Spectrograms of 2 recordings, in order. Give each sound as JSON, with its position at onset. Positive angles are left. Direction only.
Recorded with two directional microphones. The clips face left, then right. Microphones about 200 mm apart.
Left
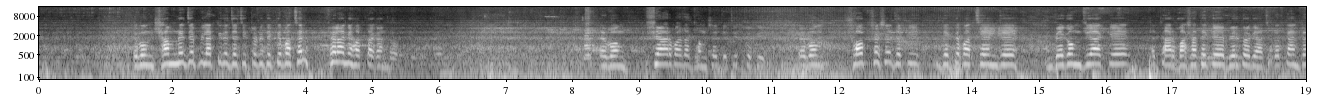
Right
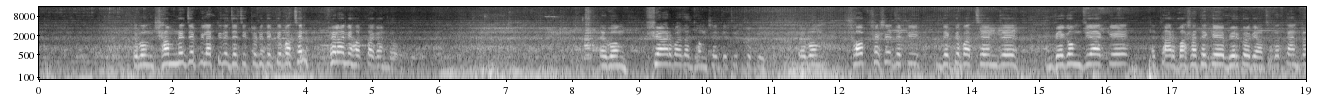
{"t": 1.4, "sound": "speech", "side_deg": 0}
{"t": 8.4, "sound": "speech", "side_deg": -5}
{"t": 10.0, "sound": "speech", "side_deg": 0}
{"t": 12.2, "sound": "speech", "side_deg": -5}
